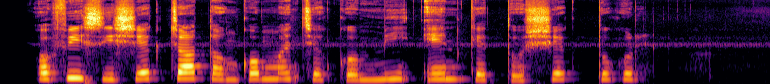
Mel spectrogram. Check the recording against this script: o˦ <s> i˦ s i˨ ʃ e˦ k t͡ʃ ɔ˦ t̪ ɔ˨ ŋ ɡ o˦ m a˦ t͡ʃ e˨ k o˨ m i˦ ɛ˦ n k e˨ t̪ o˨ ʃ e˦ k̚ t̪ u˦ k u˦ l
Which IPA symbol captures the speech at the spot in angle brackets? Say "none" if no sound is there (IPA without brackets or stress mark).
f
